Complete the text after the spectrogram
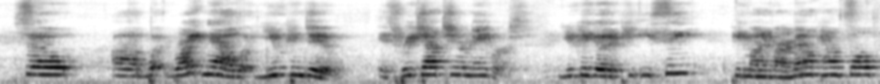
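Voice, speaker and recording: A woman speaks loudly at a fairly slow pace, high in pitch with ordinary pitch variation, amid noticeable background noise and audible room echo. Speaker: panelist at community forum. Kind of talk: public forum Q&A answer. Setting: stage with audience. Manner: animated.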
